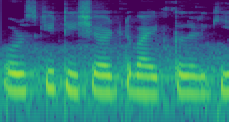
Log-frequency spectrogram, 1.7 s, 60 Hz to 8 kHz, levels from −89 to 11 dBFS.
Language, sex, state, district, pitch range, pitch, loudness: Hindi, female, Uttar Pradesh, Shamli, 195-215 Hz, 205 Hz, -13 LUFS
